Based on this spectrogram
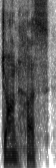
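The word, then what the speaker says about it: Jan Hus: Um, one of my great personal heroes is Yan Hus, sometimes pronounced John Hus.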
